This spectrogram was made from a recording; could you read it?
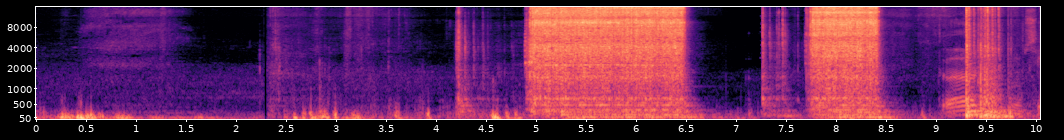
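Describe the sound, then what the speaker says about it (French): Screws being driven into solar panel mounting sheets, with bursts of loud buzzing power-driver whir between softer handling clicks and rattles, close by. "Vous mettez que des vis sur les 4 trous qui sont ici."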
